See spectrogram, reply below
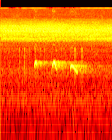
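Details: A male Red-chested Cuckoo in South Africa gives its summer call of three quick whistled notes ("Piet-my-vrou"), the last slightly lower, over a steady high insect drone.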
